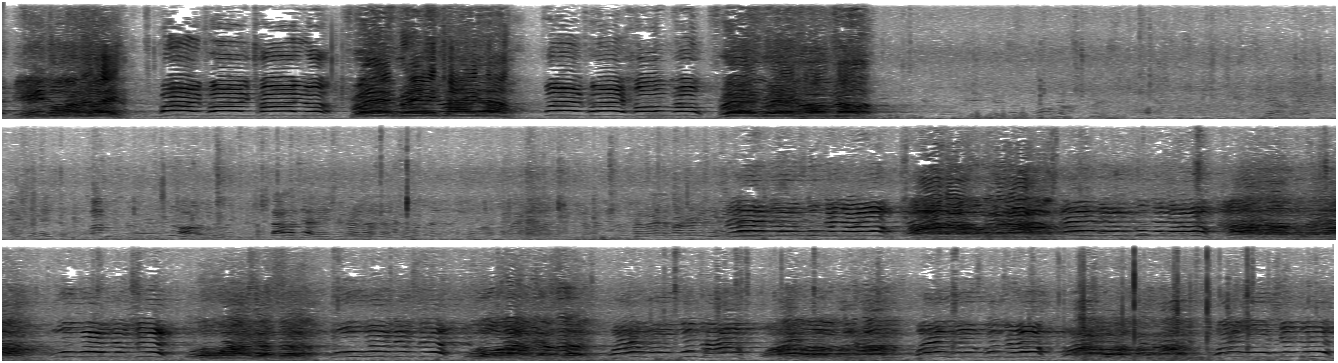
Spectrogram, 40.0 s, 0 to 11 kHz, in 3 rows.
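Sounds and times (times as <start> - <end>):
crowd shouting slogans: 0.0 - 8.8, 21.6 - 27.2, 28.3 - 30.2, 31.1 - 33.2, 34.2 - 38.8
wind rumble on microphone: 6.3 - 40.0.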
